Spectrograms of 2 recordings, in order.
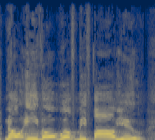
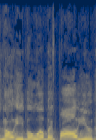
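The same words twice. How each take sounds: First: "No evil will befall you" slower, stress on "No"; slow down and lean on "No"; deliberate, weighty declaration; emphatic repeat. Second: Said in the usual way. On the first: Shown as a demonstration.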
